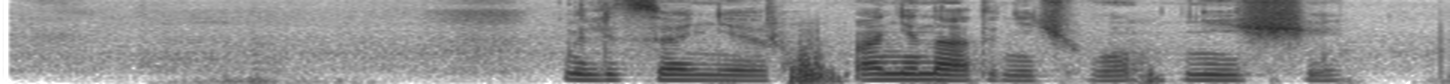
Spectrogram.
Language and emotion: Russian, neutral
